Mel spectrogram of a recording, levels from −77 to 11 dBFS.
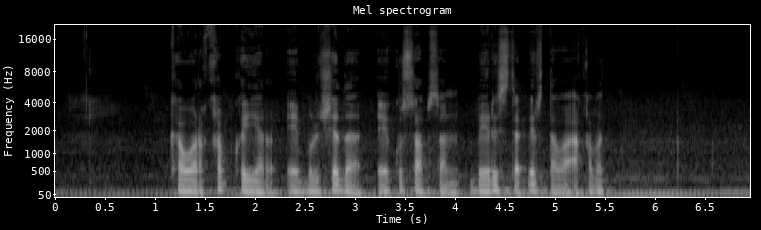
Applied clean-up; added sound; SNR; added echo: none; none; none; none.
